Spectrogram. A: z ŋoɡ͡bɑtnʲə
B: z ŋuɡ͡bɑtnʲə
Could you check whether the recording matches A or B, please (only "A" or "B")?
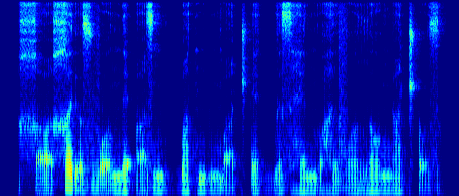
B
